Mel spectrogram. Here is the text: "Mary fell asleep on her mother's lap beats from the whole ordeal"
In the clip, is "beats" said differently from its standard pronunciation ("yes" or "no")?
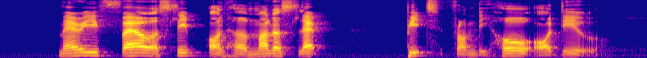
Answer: yes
